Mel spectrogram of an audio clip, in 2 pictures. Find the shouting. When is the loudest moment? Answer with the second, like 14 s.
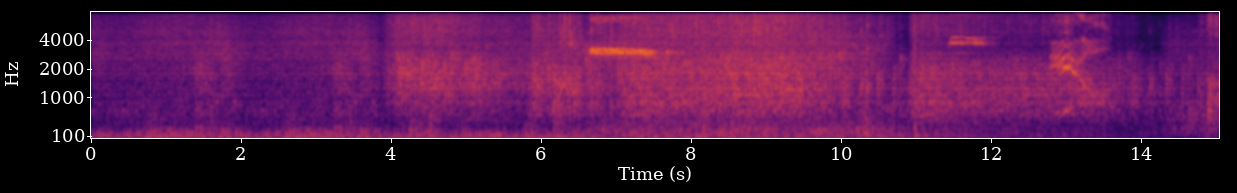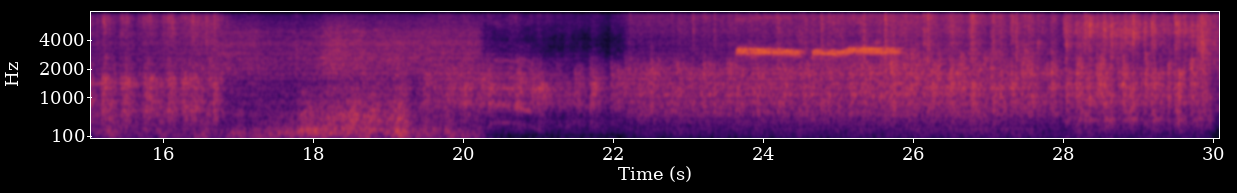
13 s.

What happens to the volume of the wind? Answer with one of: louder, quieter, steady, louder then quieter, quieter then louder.
quieter then louder.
